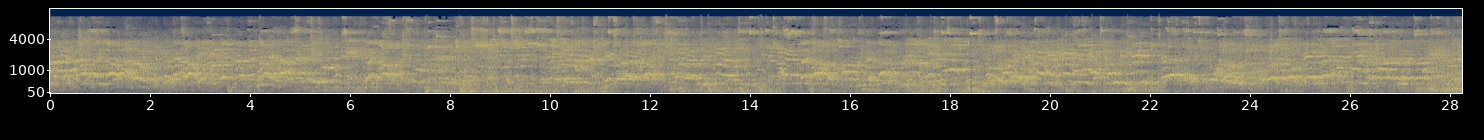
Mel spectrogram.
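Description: Spectators chatter and call out in an echoing gym.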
